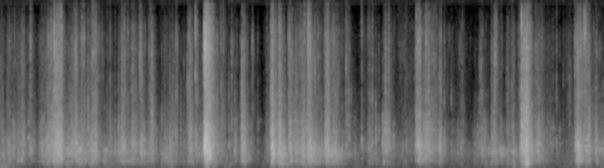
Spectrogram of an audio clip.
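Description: Gift wrapping paper crinkling and tearing in irregular bursts as a dog tugs at a wrapped present, with two sharper rips near the middle and near the end.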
